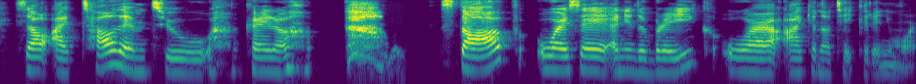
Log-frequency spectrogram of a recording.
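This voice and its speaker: With a non-native accent, a woman speaks very slowly at a medium pitch and with fairly even intonation. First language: not English. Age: 40s. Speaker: contact experiencer and intuitive healer. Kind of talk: interview. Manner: halting, many fillers.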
